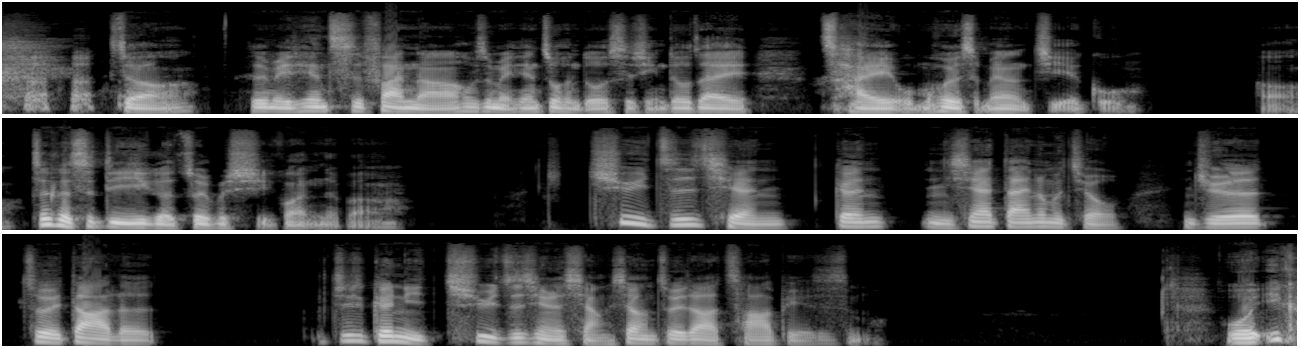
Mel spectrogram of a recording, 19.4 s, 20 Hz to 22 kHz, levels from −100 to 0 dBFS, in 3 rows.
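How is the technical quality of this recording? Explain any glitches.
The recording has one recurring fault: hard clipping on five brief loud peaks in the speech. It occurs at 1.91 to 1.97 s, 4.28 to 4.32 s, 6.78 to 6.80 s, 13.35 to 13.45 s, and 19.14 to 19.21 s. The peaks exceed what the signal chain can pass by about 2 to 4 dB. Their tops are sliced flat. Those flat edges create high harmonics. Each event is heard as a short crackle on the peak.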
